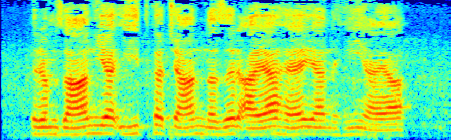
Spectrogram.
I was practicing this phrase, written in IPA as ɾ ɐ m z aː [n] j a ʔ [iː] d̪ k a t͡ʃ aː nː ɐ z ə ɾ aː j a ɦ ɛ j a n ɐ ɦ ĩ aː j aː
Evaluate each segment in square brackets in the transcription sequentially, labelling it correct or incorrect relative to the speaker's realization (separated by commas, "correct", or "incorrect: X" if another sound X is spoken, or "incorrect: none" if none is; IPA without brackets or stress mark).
correct, correct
